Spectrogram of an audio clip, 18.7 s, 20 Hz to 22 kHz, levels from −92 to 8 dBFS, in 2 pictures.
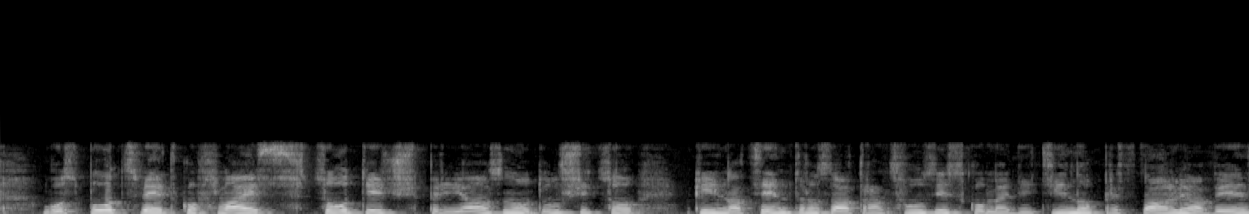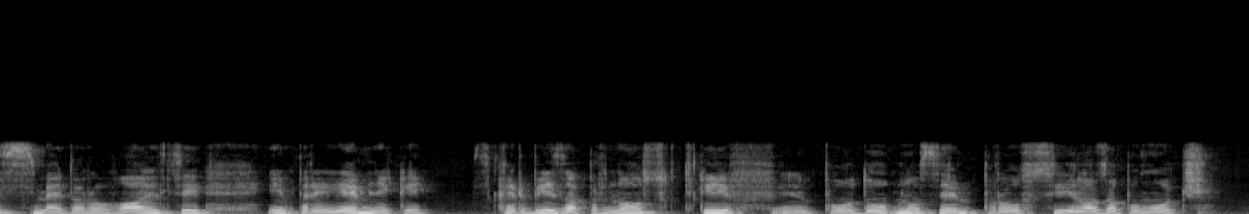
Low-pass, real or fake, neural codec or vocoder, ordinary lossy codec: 7.2 kHz; fake; codec, 16 kHz, 8 kbps, FreqCodec, larger model; none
